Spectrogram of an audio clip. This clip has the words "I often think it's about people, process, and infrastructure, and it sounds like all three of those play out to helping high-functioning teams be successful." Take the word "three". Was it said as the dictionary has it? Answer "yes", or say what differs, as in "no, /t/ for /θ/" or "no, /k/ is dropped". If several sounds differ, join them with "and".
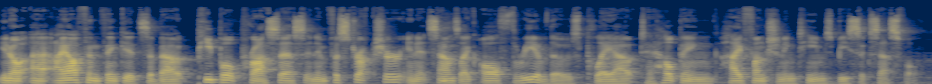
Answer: yes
